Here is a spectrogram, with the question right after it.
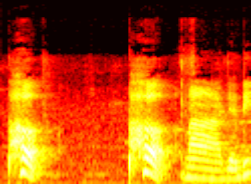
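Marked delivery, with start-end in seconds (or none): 0.1-0.1 "P" as "phe" with a strong puff of air; breath bursting out after the lips open on "P"; aspirated p. Shown as a demonstration. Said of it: "P bacanya keluar angin". 1.3-1.3 "P" as "phe" with a strong puff of air; breath bursting out after the lips open on "P"; aspirated p. Shown as a demonstration. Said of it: "bacanya keluar angin".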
